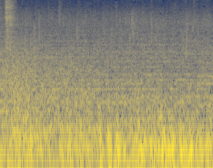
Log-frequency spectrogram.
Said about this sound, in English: Above, the sky is completely darkened by a powerful lightning storm, lightning striking the tower that Tyrannus has made.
